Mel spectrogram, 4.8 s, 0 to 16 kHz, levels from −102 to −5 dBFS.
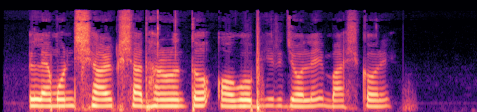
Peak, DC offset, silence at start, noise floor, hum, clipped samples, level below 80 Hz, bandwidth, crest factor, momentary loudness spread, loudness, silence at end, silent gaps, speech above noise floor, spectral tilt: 0 dBFS; under 0.1%; 0.3 s; -68 dBFS; none; under 0.1%; -42 dBFS; 11.5 kHz; 12 dB; 9 LU; -13 LUFS; 0.9 s; none; 55 dB; -5.5 dB/octave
